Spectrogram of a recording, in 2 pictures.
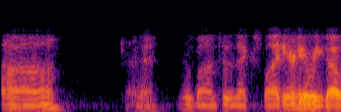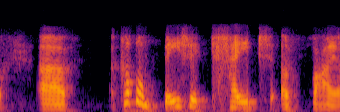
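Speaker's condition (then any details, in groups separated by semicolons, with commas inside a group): No condition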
